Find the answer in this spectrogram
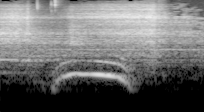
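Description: Horror film trailer soundtrack: a steady hissing background with one low pitched tone that swells up, holds and sinks back over about a second in the middle.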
